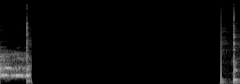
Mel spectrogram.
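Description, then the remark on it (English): Dogs bark: a short, sharp bark at the very start, then a long silence before a couple more quick bark-like bursts near the end, moderately loud, with no talking. “Sorry, I think my dogs were trying to talk to your dogs.”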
